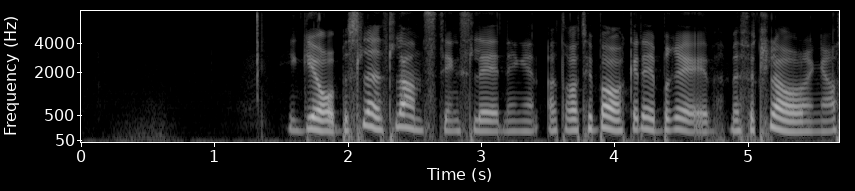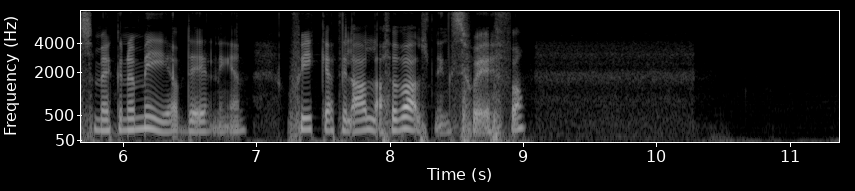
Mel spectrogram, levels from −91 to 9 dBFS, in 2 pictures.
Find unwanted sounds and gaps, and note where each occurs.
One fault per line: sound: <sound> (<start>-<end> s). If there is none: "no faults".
no faults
